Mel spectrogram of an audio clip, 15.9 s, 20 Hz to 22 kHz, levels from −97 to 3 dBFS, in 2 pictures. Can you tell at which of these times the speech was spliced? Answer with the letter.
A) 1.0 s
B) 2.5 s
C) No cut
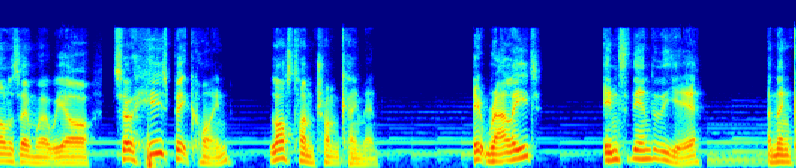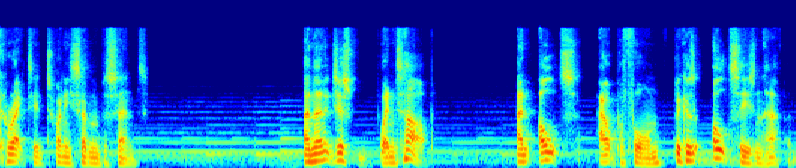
A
